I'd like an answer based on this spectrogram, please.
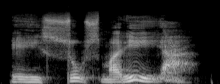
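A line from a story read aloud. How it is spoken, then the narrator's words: Sigh. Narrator (Russian): вздохнул капрал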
